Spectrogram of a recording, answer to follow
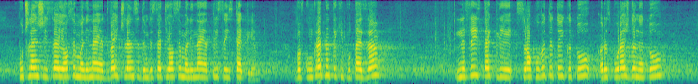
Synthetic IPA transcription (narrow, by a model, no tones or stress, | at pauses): pot͡ʃlɛnʃɛːsɛiɔsɛmːɐlinɛjəd̪vɛit͡ʃlɛnsɛd̪ɛmd̪ɛsɛt̪iɔsɛmːɐlinɛjət̪ɾisəist̪ɛkli | vəfkoŋkɾɛt̪nət̪əxipot̪ɛzə | nɛsəist̪ɛklisɾɔkovɛt̪ɛt̪ɤjkət̪ɔɾəspoɾɛʒd̪ɐnɛt̪o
